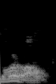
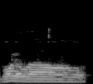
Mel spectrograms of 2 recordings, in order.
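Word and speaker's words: Morelull: It's spelled Morel, like the mushroom, and then with an extra UL. I thought it was Morlul. But yeah, it likely is reference to lull being to lull to sleep.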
